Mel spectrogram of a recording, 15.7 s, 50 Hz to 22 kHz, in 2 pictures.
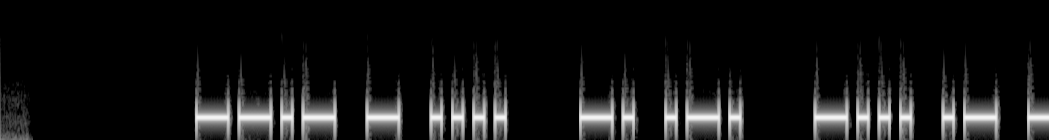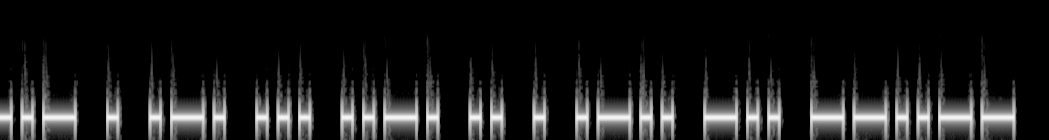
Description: Morse code, heard as a keyed tone, about 15 wpm, 700 Hz. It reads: QTH NR BAKERSFIELD,
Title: Practice QSO - Exchange 1 - Beginning - 15wpm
